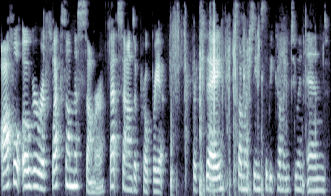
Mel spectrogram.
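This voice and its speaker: Expressive woman reading poems aloud for children. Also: mid-range voice, moderate pace, noisy background. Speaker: read-aloud host. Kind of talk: children's poetry read-aloud, chatty asides. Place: small home room, indoors.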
